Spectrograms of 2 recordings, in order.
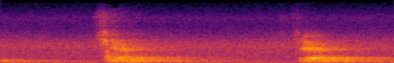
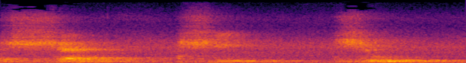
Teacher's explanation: Dia bersifat dengan rakhawah dan keadaannya lemah maka angin perlu dikeluarkan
